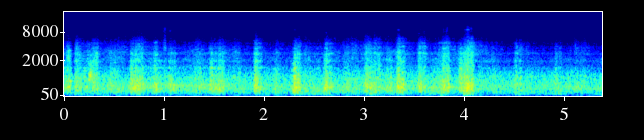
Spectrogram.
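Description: Shinano Railway SR1-series electric train running on the rails, heard inside the car and played back at six times speed. The wheel clatter over rail joints comes as a fast, uneven run of clicks over a steady rumble.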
